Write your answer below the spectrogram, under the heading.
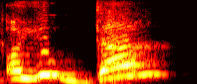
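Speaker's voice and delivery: put-on New York accent, best attempt. Talking about a woman, the speaker switches into her best New York accent. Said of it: "In my best New York voices".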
